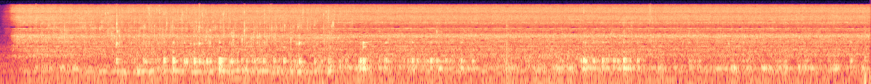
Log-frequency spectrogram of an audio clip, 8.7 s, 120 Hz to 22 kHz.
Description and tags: WATER RUNNING FAUCET 1-2
Water Faucet turning on
bathroom, running, Water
